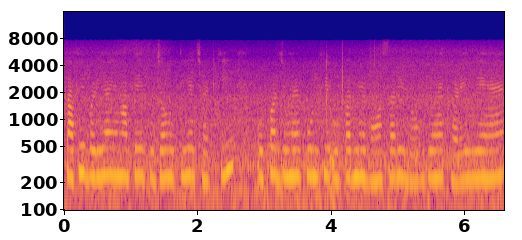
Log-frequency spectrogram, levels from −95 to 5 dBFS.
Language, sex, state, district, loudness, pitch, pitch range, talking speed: Hindi, female, Chhattisgarh, Raipur, -17 LUFS, 230 Hz, 225-240 Hz, 215 wpm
